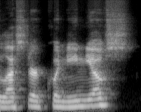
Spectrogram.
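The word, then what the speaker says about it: Lester Quiñones: going to give a a hat tip to Lester quos that's that's the official pronunciation I was listening to the broadcast tonight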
